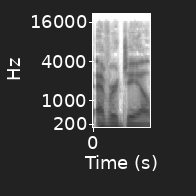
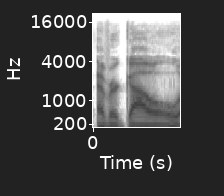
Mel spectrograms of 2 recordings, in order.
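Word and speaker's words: Evergaol: By the way, when Kirk says Everjail, most of us out there are going to read that as Evergowl or Evergowl. – I'm being sure to pronounce it correctly. – That's how I pronounce it. Yeah, I thought it was Evergowl, but Everjail makes it sound like it's spelled Everjail, like J-A-I-L. Right. It's not. Mm-hmm. – It is not spelled that way, but it is pronounced that way.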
